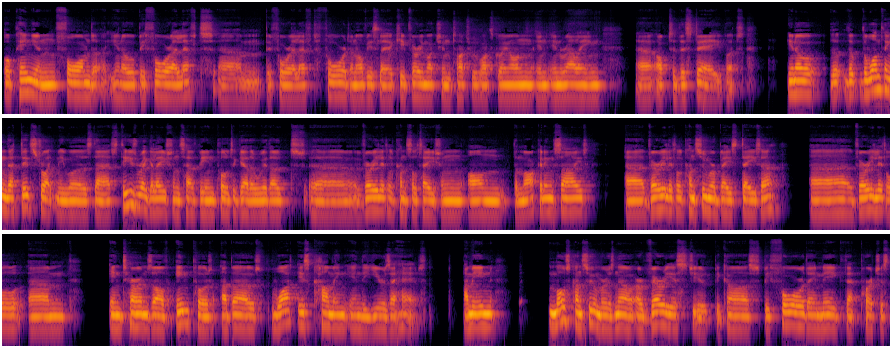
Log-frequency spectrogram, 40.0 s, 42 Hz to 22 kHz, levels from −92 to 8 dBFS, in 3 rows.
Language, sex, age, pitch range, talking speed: English, male, 40-59, 110-130 Hz, 145 wpm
